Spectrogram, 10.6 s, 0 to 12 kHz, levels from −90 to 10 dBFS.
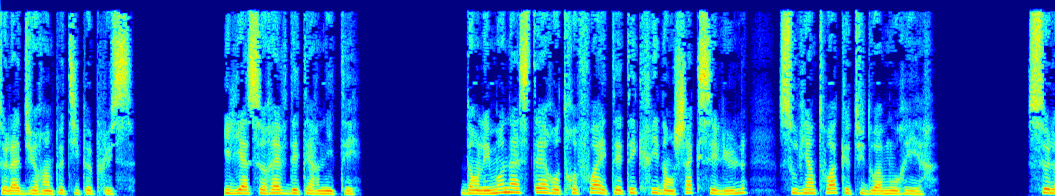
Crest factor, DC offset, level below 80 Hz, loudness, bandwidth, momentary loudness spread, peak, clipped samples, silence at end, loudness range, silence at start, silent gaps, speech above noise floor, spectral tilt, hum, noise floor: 16 dB; under 0.1%; -68 dBFS; -20 LUFS; 12 kHz; 9 LU; -6 dBFS; under 0.1%; 0 s; 3 LU; 0 s; 1.44-2.14 s, 3.80-4.50 s, 9.50-10.20 s; over 70 dB; -4 dB/octave; none; under -90 dBFS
